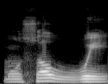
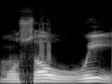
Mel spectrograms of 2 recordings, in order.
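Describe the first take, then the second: Both takes have the same delivery.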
